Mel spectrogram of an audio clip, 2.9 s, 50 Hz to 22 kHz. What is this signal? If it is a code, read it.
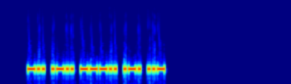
Morse code, heard as a keyed tone, about 53 wpm, 700 Hz. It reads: DL8RU
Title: DXCC-100 Call Signs - 5 Characters - Repeated 2x - 50wpm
